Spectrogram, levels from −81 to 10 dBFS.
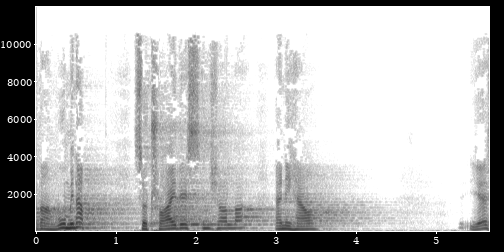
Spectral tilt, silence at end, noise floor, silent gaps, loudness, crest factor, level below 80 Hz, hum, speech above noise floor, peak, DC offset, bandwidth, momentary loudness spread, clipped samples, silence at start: -6 dB/octave; 0 s; -54 dBFS; none; -19 LUFS; 18 dB; -44 dBFS; none; 37 dB; -2 dBFS; under 0.1%; 11 kHz; 19 LU; under 0.1%; 0 s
